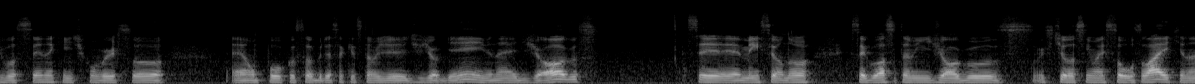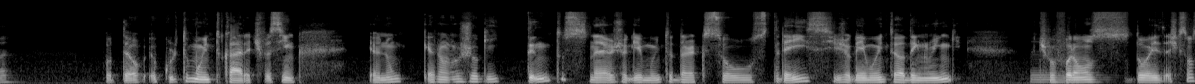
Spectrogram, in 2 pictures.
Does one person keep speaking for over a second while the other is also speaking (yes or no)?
no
